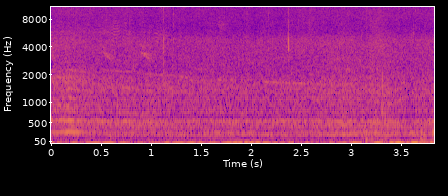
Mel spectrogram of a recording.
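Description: Honey bees buzzing around an open hive during an inspection of the second brood chamber, a soft, dense, continuous drone of many wings close by with small shifts in pitch.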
